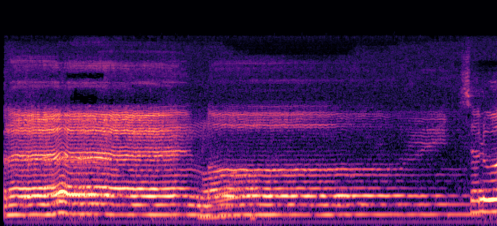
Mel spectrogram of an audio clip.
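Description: Byzantine chant sung by the cathedral's cantors (psalți): an ornamented melodic line over a steady sustained drone (ison). The melody falls to a long held note about halfway through and the phrase ends just before the close.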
